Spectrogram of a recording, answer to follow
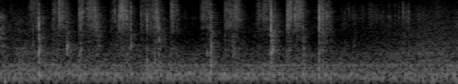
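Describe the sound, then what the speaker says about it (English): A deck of cards being shuffled for a tabletop board game, a close run of quick riffling bursts with brief pauses between them, quiet and alone with no talk. "We'll shuffle this deck."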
